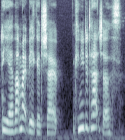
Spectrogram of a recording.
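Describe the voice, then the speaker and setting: High-voiced, blunt space adventurer. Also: female voice, lively intonation, a little fast, gravelly. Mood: dry, breezy. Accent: Scottish. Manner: casual, dry. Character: blunt, guarded, dryly sarcastic young woman adventurer. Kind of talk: scripted sci-fi comedy radio acting.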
